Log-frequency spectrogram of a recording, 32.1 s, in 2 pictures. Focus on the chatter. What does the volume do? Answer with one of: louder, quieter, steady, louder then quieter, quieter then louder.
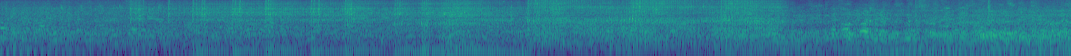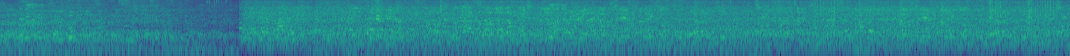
louder.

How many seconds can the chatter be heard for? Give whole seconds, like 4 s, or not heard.
32 s.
